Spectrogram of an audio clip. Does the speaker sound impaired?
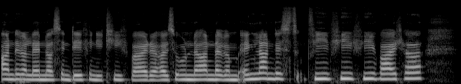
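Yes: hard of hearing since birth; congenital severe hearing loss, left cochlear implant since age nine.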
